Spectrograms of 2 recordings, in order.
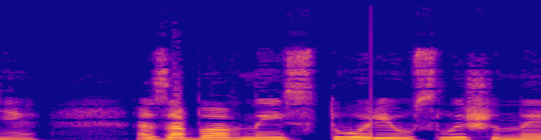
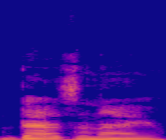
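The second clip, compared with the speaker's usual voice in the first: quiet, noticeably quieter, soft voice; 4 semitones lower, 6 dB quieter than usual. Anya answers Ruby's question, quietly. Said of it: "тихо ответила Аня".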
